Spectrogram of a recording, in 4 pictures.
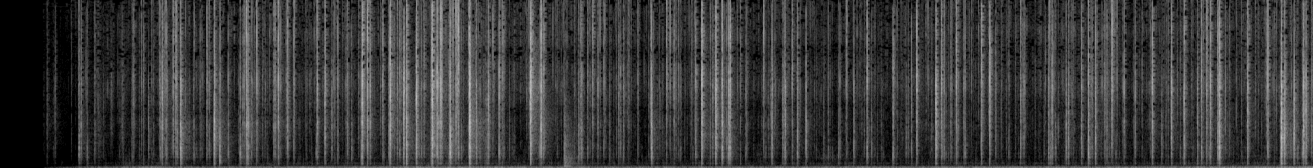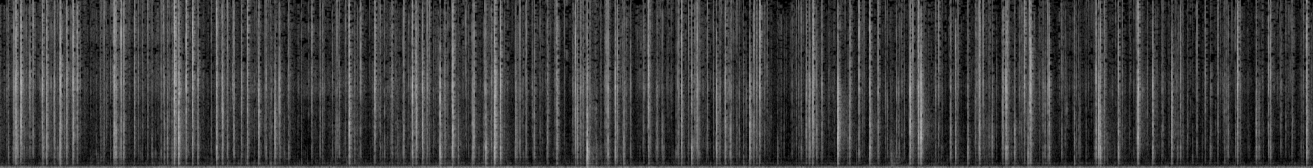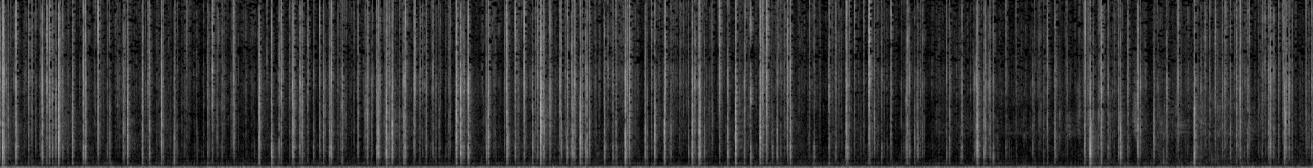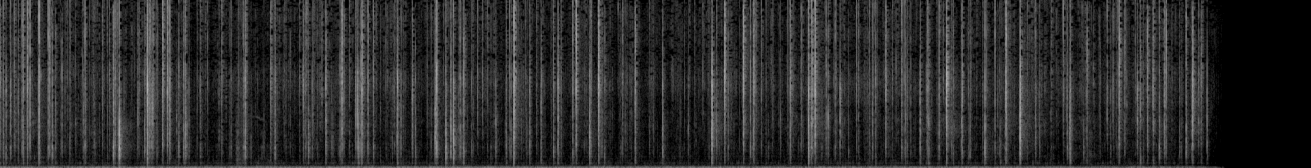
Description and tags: Long clip of home fireplace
